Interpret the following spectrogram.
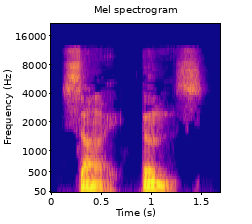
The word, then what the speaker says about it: Science: तो आप इन दोनों शब्दांशों को अलग बोलिए, साइंस, साइंस, साइंस, साइंस, साइंस, साइंस। और इस शब्द में आपको पहले शब्दांश पर यानी SCI पर जोर डालना है, साइंस, साइंस।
